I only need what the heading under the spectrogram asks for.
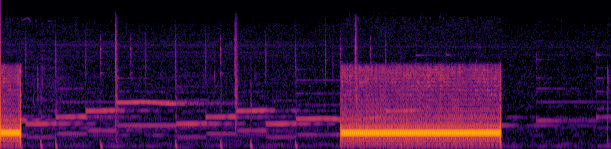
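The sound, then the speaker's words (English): Telephone dial tone heard while placing a call: a brief steady hum, then a run of short stepped dialing tones and clicks, followed by a loud, steady hissy tone lasting about two seconds before silence. “So I'm just going to call him for you guys since it is Halloween.”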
